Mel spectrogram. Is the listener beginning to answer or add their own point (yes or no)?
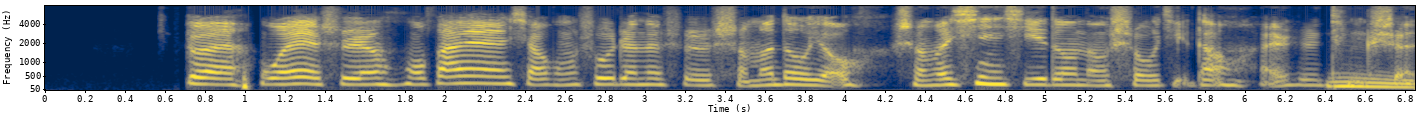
yes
